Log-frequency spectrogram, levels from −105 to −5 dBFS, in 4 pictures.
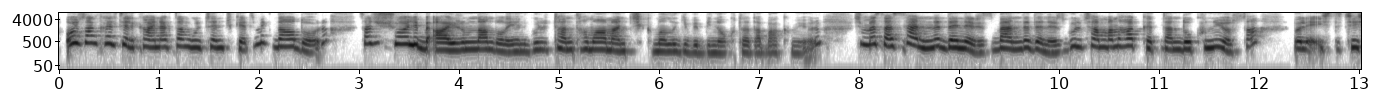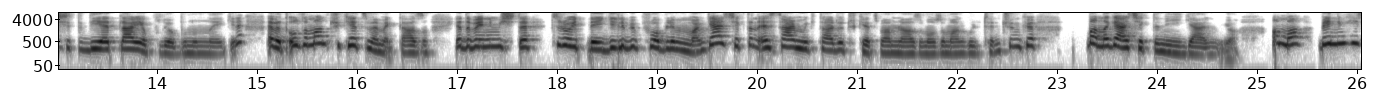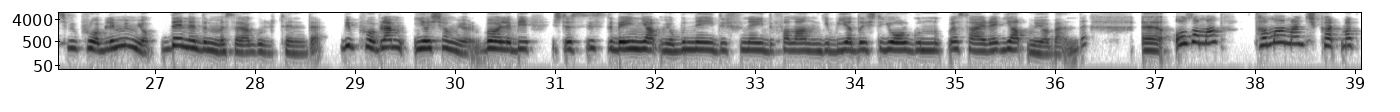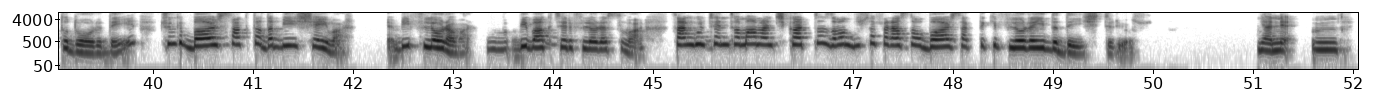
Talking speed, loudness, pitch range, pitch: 150 wpm, -26 LUFS, 220-335 Hz, 265 Hz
